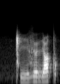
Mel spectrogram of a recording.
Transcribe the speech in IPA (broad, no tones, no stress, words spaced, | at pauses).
ǁizʏritˤ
